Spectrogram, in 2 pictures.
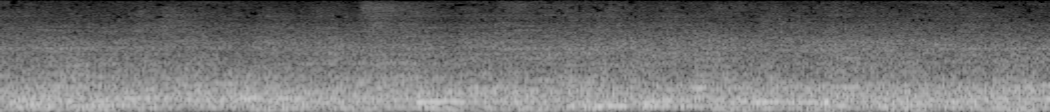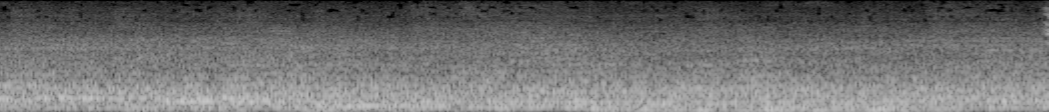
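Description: Background music over a steady rumble of venue noise, without a clear beat or distinct strokes.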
